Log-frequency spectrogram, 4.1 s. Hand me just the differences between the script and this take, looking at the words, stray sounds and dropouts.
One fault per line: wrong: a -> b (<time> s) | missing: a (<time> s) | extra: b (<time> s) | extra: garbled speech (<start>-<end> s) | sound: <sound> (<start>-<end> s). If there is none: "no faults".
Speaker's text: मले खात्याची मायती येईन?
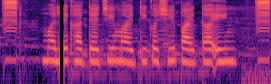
sound: dropout (0.9-1.0 s)
extra: कशी पायता (2.3 s)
